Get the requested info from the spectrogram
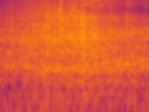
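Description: A road vehicle going past: a steady rush of tyre and engine noise.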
